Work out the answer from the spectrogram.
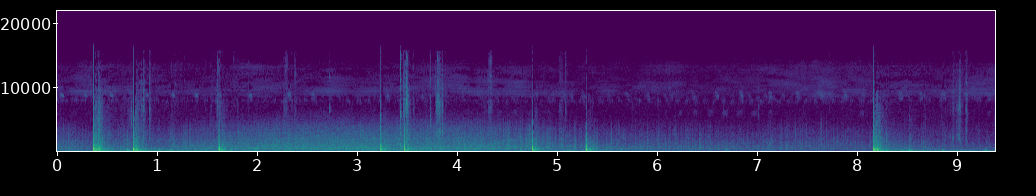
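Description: Aerial fireworks shells bursting: about eight sharp bangs at uneven gaps, with a lull before one of the loudest near the end, over a hiss that fades away.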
